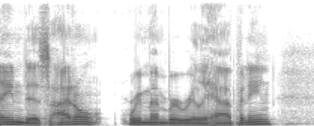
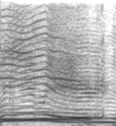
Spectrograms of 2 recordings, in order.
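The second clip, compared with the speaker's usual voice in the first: very high, louder squeaky voice through a laugh; Whitey voice; 12 semitones higher, 6 dB louder than usual. Retold or imitated. Reenacting his proposal in a squeaky cartoon voice, laughing. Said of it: "like fucking Whitey from Eight Crazy Nights".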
